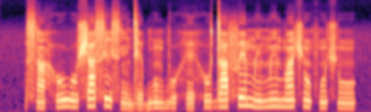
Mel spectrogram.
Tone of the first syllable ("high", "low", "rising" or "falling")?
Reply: low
